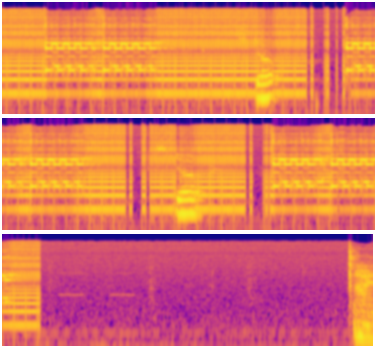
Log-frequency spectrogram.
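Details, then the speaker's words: Australian landline telephone called from a digital GSM cell phone: repeated double-burst ring tones, then a faint rasping pulsed buzz in the gaps as the phone's radio signal gets into the audio circuit. "You'll hear this terrible buzzing sound. Uh, and that's the the interference from the radio signal gets into the audio circuit and converts it into a buzzing sound. It's quite annoying."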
